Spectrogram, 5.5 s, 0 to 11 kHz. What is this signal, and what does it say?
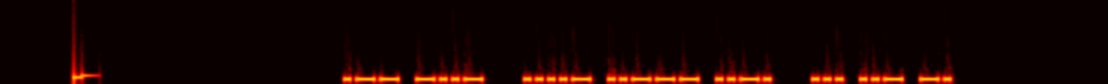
Morse code, heard as a keyed tone, about 38 wpm, 700 Hz. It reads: WX 42F SUN
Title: K1USN SST QSO Practice 40wpm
